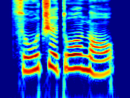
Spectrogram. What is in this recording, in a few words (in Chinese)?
"足智多谋", Chinese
